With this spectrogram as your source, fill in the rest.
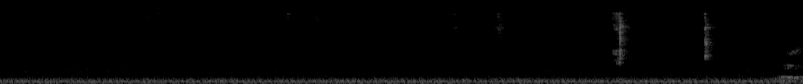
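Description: Two short, crisp snips of scissors cutting through kinesio tape, standing out over a steady low hum and faint background noise.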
